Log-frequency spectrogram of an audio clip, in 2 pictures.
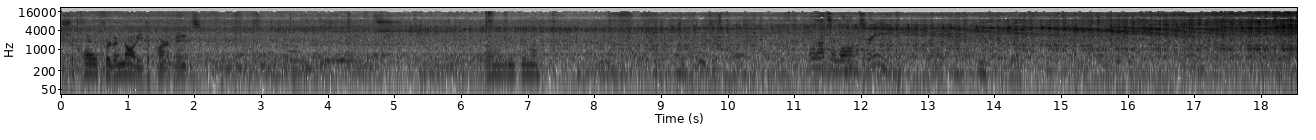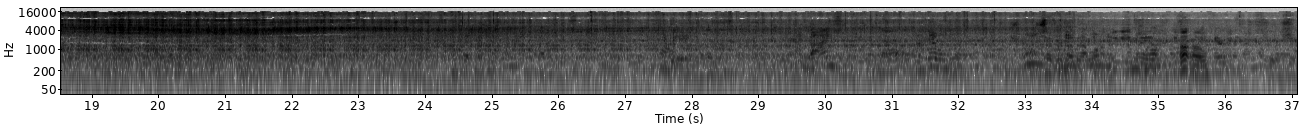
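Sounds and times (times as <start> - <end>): model train rolling clatter: 0.0 - 37.0.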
